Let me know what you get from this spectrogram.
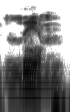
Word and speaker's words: limb: The silent B in thumb and limb is strange, since these words never had a B sound.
